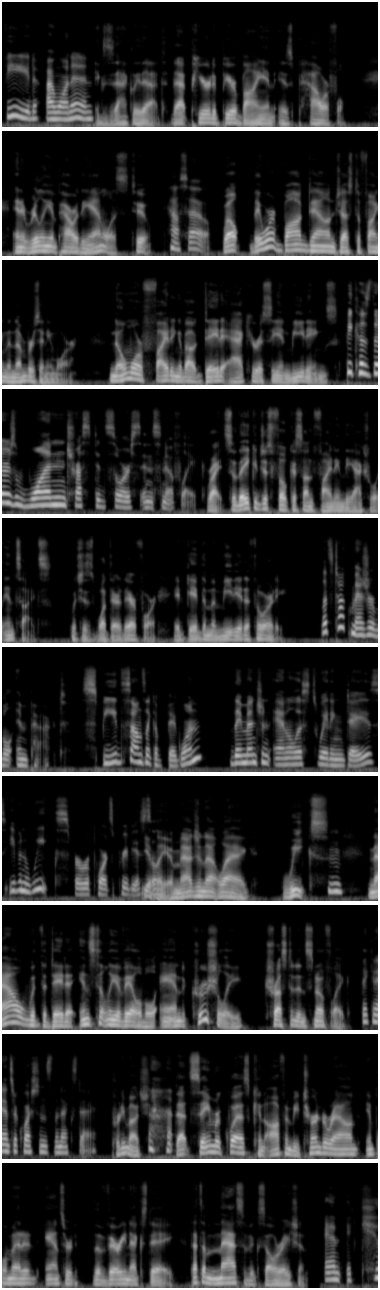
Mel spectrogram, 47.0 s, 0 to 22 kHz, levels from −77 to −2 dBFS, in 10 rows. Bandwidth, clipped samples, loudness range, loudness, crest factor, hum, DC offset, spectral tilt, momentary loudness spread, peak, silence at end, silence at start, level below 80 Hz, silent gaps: 13.5 kHz; under 0.1%; 4 LU; -29 LUFS; 20 dB; none; under 0.1%; -5.5 dB/octave; 11 LU; -8 dBFS; 0 s; 0.05 s; -46 dBFS; 46.14-46.27 s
